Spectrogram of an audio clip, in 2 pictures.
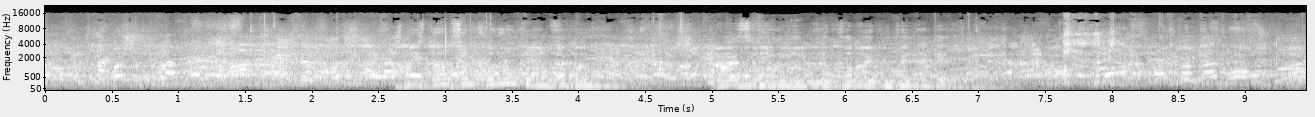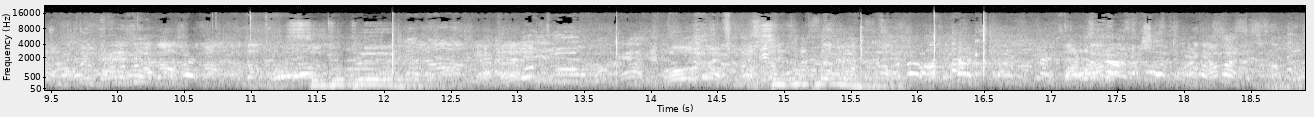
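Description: A crowd of young people chatters loudly in a large echoing hall.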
